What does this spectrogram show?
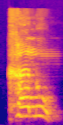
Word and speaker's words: खलु: Kritarthaha khalu. Kha is mahaprana.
